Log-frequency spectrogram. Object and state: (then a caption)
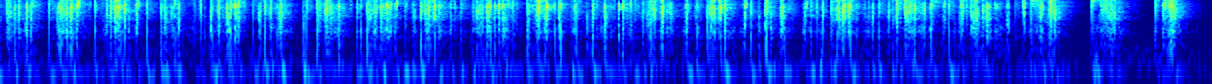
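Rock-salt chunk. A small solid pink rock-salt chunk is held close and scratched and tapped with long light-blue acrylic nails. The result is a dense, bright, crackly scratching with rapid, irregular short clicks and taps that don't ring on. Near the end, a few brief pauses break up the scraping.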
